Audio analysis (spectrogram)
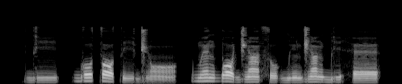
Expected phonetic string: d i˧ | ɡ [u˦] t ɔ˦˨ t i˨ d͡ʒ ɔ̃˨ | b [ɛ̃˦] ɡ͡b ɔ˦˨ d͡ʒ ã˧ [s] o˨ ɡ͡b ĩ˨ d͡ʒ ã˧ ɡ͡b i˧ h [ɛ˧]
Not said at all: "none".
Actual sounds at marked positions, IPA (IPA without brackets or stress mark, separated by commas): o˦, ɛ̃˦, s, ɛ˧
